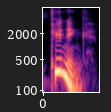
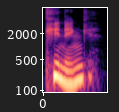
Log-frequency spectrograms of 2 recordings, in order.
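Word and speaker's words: cyning: as our word king that letter y by the way represents the e sound as in german uber or french lin the word kining is related to the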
